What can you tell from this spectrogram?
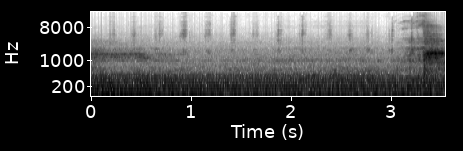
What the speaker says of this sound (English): I love the sound of the pen on the paper.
